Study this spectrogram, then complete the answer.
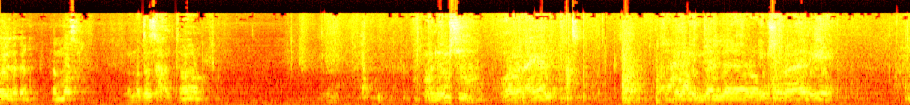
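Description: Young men talk calmly with each other nearby.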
